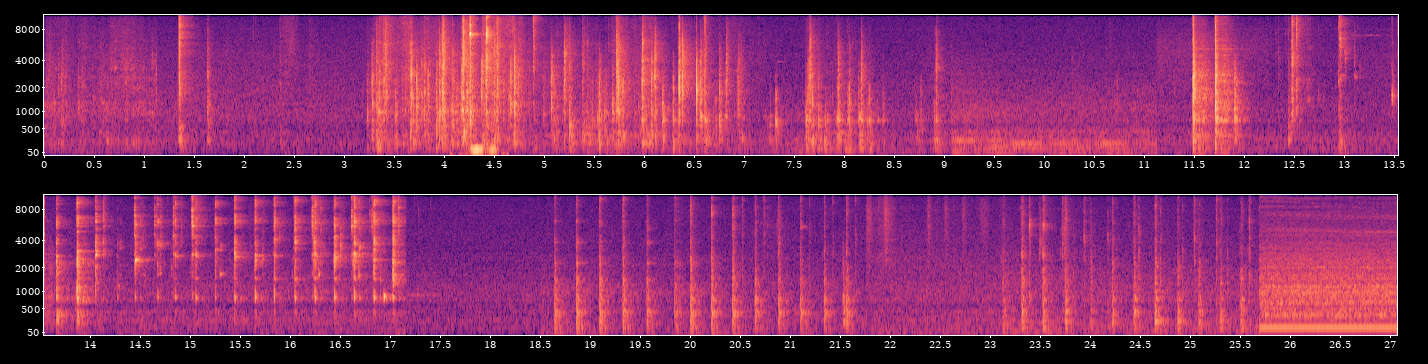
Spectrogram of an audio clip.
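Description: Kitchen dishes and utensils clinking and knocking, then a wire whisk beating eggs in a glass bowl in a fast, even run of metallic strokes, followed by a slower run of stirring strokes. A steady hum starts near the end.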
